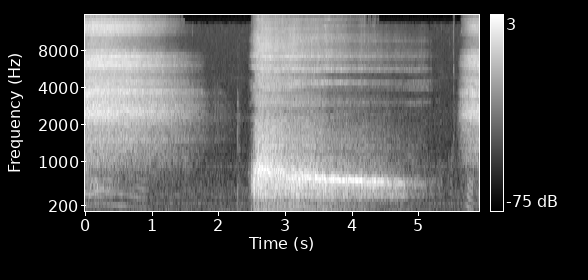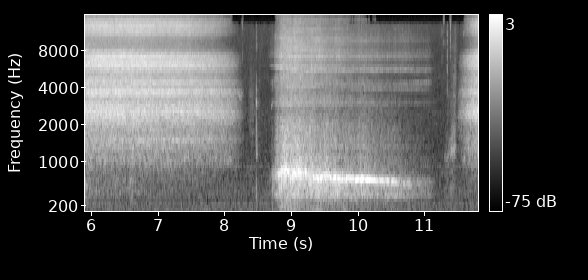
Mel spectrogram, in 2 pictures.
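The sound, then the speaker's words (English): Deep breaths during a guided breathing exercise: three long, airy exhalations with a soft hiss, each lasting a couple of seconds and separated by quiet pauses, with no talking. “Three more universal breaths and then we'll stay in silence for a full minute.”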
